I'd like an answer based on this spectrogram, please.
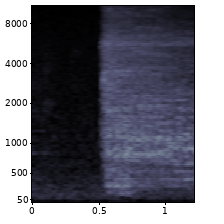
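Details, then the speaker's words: Adult male with chronic asthma, worsening airway irritation since flu eight weeks ago, medicine expired, performs hard fast forced exhalation into peak flow meter at GP visit; sudden loud sustained rush of blown air; readings 570 then 590. "do you remember how to do this peak flow yeah so hard and fast flow please"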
